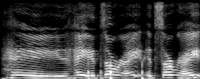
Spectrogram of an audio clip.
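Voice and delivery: gentle, calming, soft and soothing voice. A player's character tries to calm a companion who turned suddenly: soothing. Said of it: "when you're trying".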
